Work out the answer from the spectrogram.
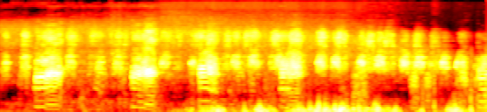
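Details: A group of ducks, Mandarin ducks, mallards and Pekin ducks among them, gives loud, harsh, drawn-out quacks with a honking edge, overlapping in rough series, over a steady low rumble and thumping.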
